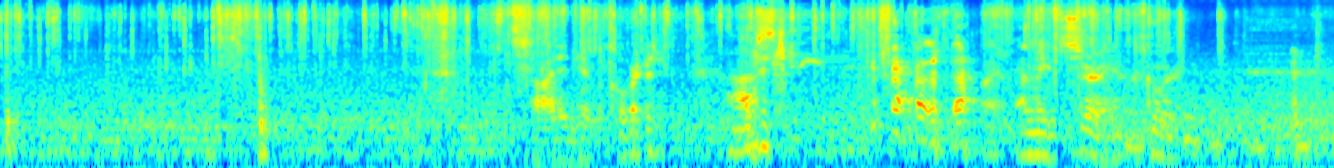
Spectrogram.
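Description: Foil card packs crinkle as hands tear them open.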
